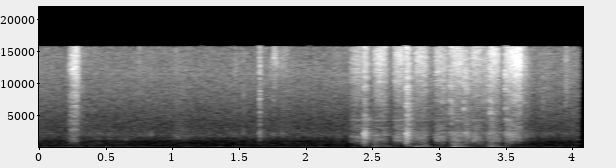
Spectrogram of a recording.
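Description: A compressed charcoal stick drawing on newsprint, faint. There is one short stroke a little after the start, then a quick run of strokes from about two and a half seconds in until near the end.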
